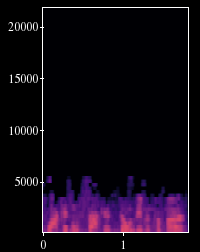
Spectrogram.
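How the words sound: It is said in a British accent.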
